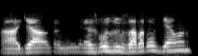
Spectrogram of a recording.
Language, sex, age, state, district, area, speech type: Kashmiri, male, 18-30, Jammu and Kashmir, Kulgam, rural, conversation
